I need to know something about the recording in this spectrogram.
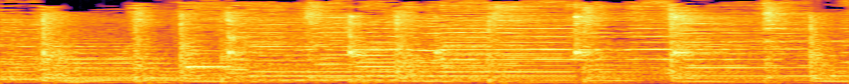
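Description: Live rock band playing: electric guitar, bass guitar and drum kit in a steady rhythm.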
